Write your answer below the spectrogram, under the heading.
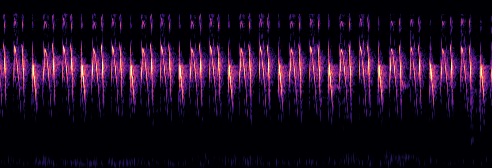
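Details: Crescent-chested babbler, ciblek gunung, natural song used as a lure for singing birds: fast, even stream of high buzzy chirps, around two per second, with a silent background.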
